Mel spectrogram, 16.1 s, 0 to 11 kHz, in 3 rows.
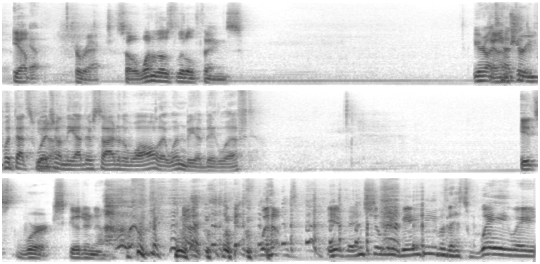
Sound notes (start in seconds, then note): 11.7 laughter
